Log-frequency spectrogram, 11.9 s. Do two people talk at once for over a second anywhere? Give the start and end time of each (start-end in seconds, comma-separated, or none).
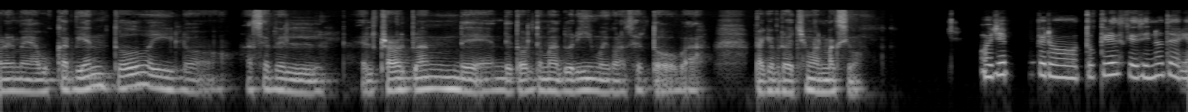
none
